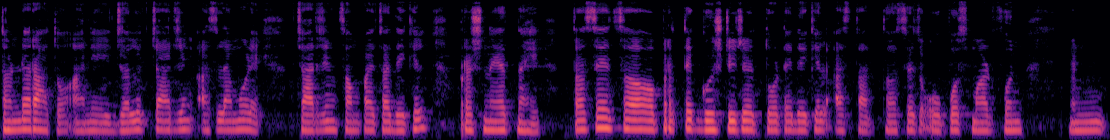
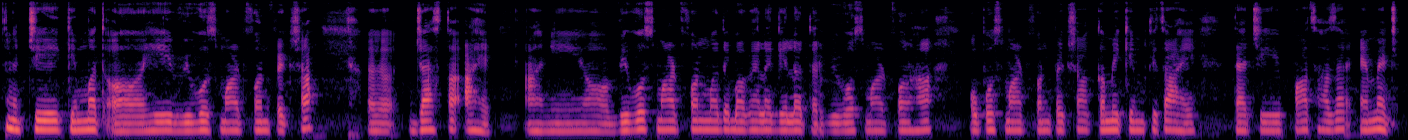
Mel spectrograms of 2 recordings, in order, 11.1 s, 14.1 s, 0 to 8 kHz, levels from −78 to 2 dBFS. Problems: constant background noise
